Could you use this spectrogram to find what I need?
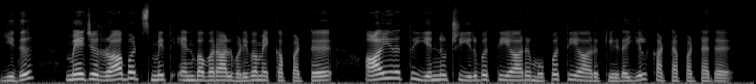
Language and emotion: Tamil, neutral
